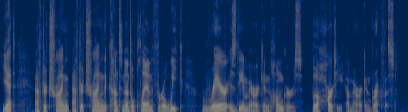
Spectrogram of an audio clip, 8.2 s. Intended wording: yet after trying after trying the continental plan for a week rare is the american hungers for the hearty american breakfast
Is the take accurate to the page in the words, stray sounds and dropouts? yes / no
yes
